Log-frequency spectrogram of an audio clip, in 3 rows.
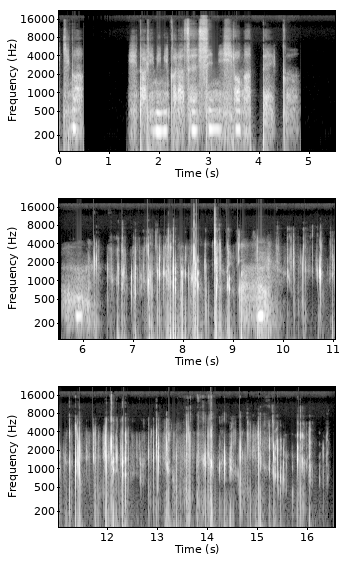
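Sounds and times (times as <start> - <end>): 
speech: 0.1 - 0.5, 1.4 - 4.6, 5.8 - 6.3
wet squelching ear-licking sounds: 6.2 - 16.4.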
